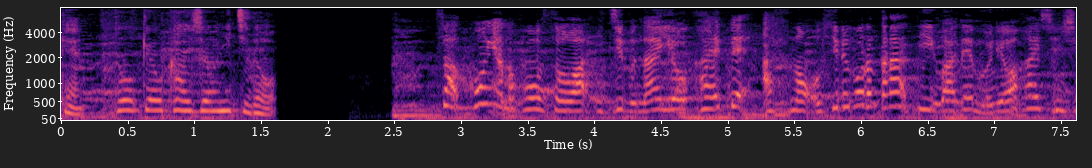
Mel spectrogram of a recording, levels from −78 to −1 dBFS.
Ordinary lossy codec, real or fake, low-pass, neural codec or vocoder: none; fake; none; codec, 16 kHz, 4 kbps, FreqCodec, larger model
